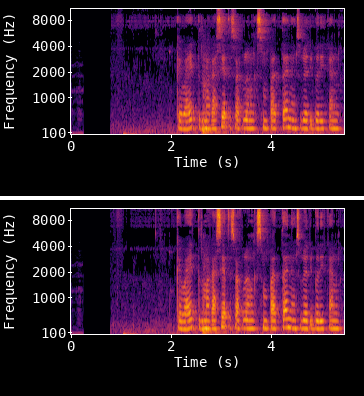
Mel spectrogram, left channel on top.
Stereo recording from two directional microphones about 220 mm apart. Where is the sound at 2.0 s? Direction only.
30° right (ahead or behind).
